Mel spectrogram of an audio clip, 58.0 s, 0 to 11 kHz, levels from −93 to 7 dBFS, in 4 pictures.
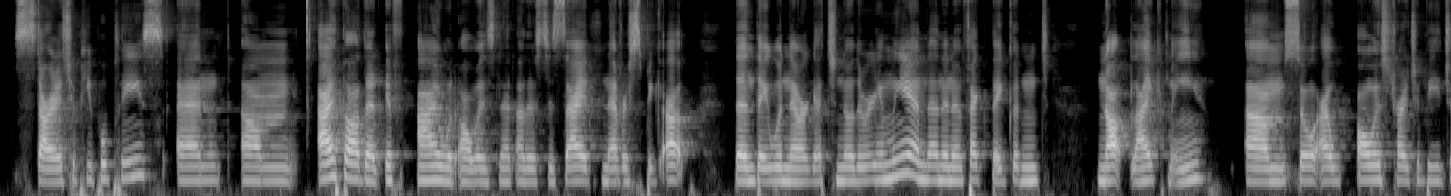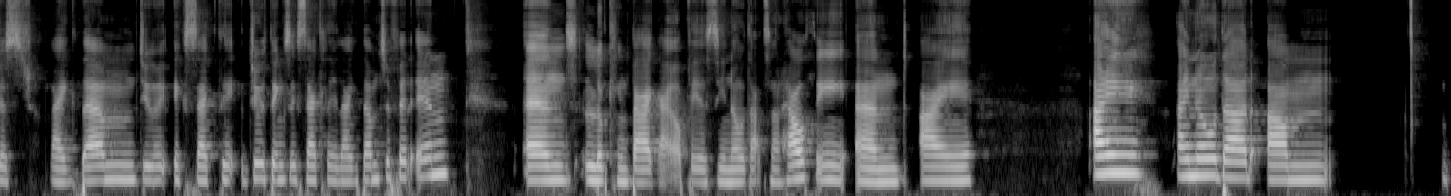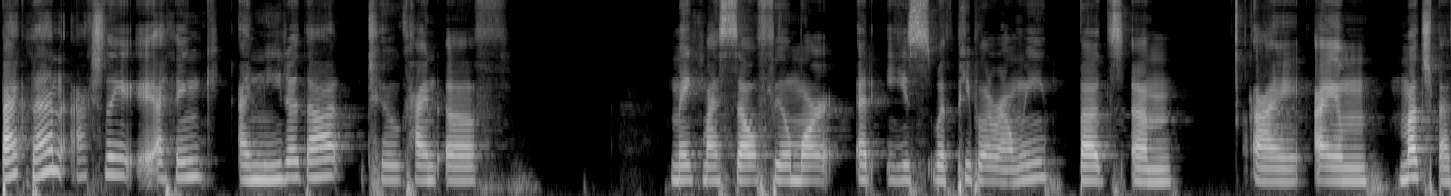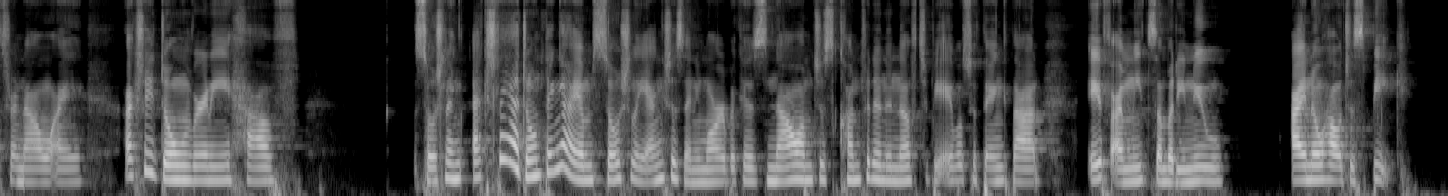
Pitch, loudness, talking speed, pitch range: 195 Hz, -25 LUFS, 145 wpm, 185-205 Hz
